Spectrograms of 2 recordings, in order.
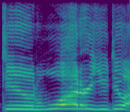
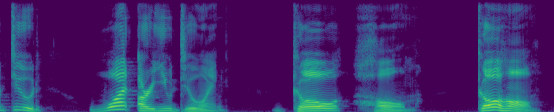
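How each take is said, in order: First: Slow, raised voice in disbelief; incredulous high yell. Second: Louder and louder: go home; firm loud command. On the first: Man scolding the attacker in front of his child, incredulous yell. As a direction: call out to him, stunned. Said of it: "I'm like". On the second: Man ordering the attacker home, loud firm command. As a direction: order him off, harder each time. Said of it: "I go". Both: Retold or imitated.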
